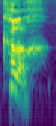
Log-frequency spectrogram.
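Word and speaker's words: Culhwch: So probably not so much kol as kol. So kuluch.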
